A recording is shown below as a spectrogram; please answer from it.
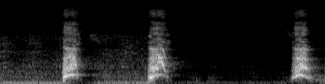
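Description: A farm dog barking on guard, three sharp loud barks, the first two close together and the third after a longer pause, with quiet background between them.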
